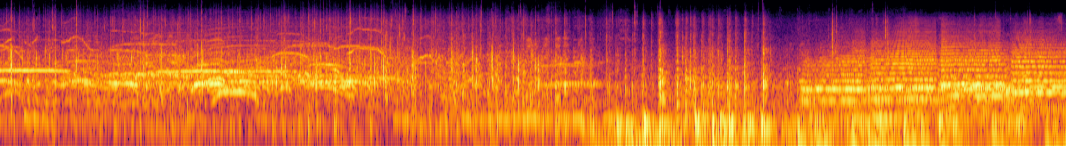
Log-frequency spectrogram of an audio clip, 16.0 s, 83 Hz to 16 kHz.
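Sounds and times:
marching band low held tones: 0:00.0 - 0:16.0
brass sustained chords: 0:11.9 - 0:16.0.

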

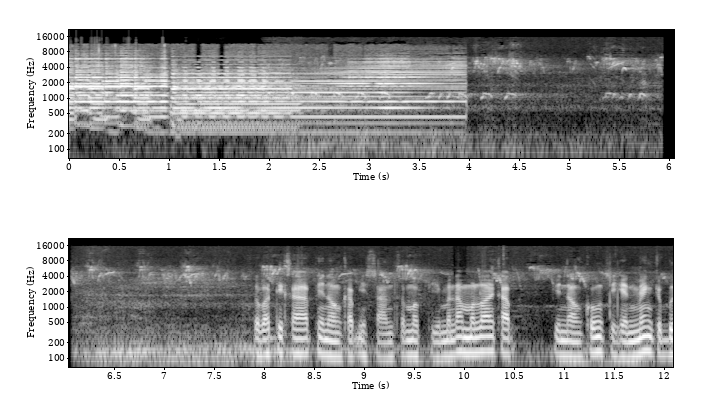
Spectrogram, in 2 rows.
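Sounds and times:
organ-like intro music: 0:00.0 - 0:04.0
small birds chirping: 0:04.0 - 0:12.0.

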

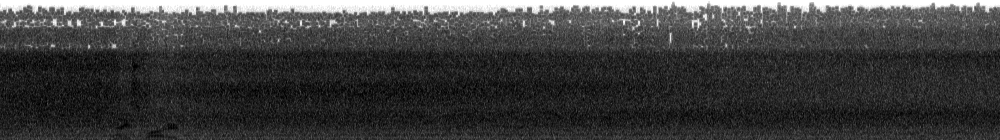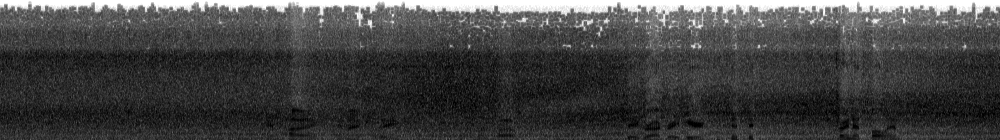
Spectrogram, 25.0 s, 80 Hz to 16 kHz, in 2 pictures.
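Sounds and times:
waterfall rushing: 0:00.0 - 0:25.0.

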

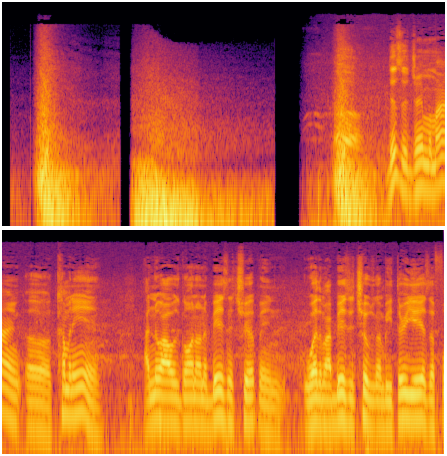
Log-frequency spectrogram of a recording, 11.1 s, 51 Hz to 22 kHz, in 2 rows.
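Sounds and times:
deep low boom: 0:01.6 - 0:03.4.

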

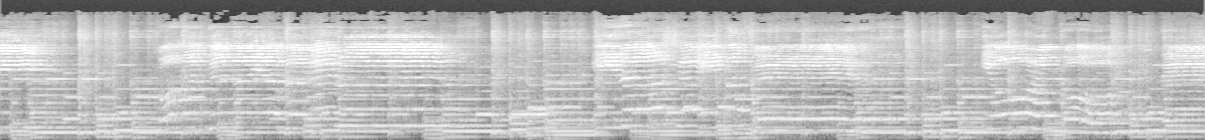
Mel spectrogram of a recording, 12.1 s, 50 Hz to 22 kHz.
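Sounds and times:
woman singing pop song: 0:00.0 - 0:00.7, 0:01.6 - 0:05.0, 0:05.9 - 0:12.0
keyboard chords: 0:00.0 - 0:12.0.

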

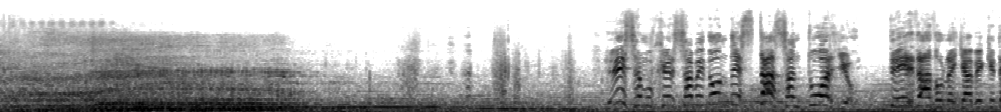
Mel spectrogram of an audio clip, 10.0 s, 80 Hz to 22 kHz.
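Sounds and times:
loud low rumbling: 0:00.0 - 0:06.1
steady low hum: 0:00.0 - 0:10.0.

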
